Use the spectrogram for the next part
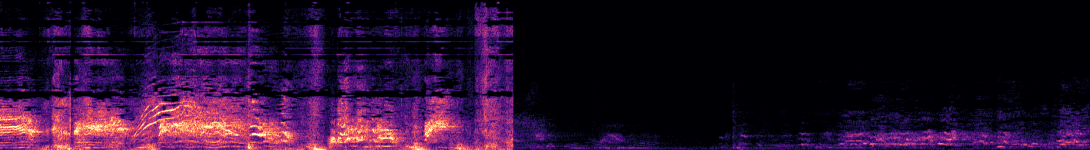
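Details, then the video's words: Cats fighting: loud, harsh, wailing caterwauls over about five seconds, with human laughter and talking mixed in, then a much quieter stretch with faint sounds. "Cat Fights Compilation Video"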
